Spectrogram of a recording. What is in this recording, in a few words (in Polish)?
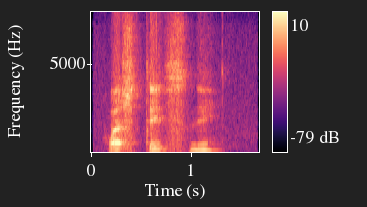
"lastycny", kurpiow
